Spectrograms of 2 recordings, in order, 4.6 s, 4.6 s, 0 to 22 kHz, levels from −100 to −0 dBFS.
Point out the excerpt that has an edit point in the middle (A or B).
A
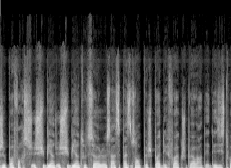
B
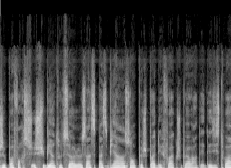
A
